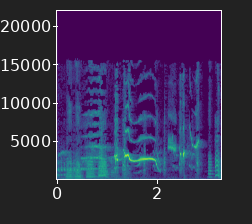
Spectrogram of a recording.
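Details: Javan myna; song; master song for training young birds to sing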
